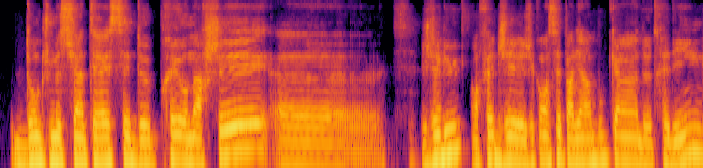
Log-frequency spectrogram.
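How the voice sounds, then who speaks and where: Speaking fairly slowly, this man holds a medium pitch. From France, Bordeaux. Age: 50s. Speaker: options trader, former student. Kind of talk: testimony interview. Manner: conversational, some hesitations.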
